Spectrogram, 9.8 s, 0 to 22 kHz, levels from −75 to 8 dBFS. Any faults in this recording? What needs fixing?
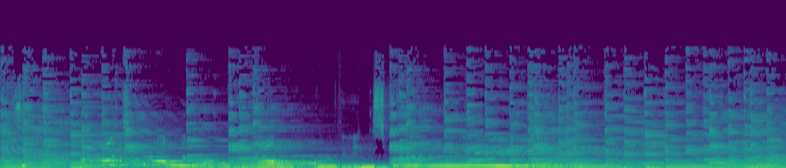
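No faults can be heard anywhere in the audio. Nothing needs to be fixed.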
